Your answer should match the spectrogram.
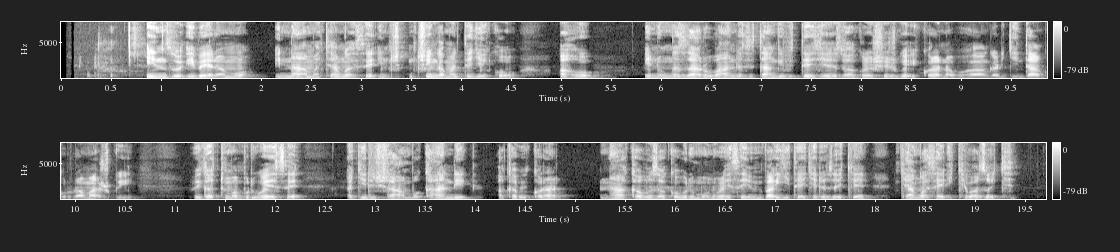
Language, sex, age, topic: Kinyarwanda, male, 18-24, government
